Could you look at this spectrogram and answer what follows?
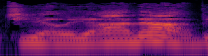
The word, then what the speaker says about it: Guiliana: And then we had Mark Guiliana with Julian, I should say. Yeah. Shit. – Yep. – Right. They have the soft G, huh? Giallo for yellow. – Yeah. Yeah, that Italian pronunciation.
